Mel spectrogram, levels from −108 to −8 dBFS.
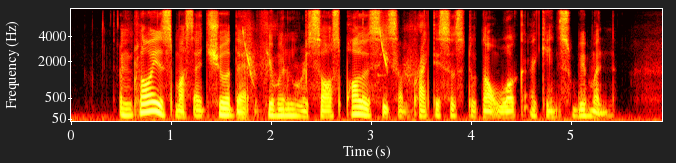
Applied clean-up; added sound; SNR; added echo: neural diffusion model UNIVERSE++.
